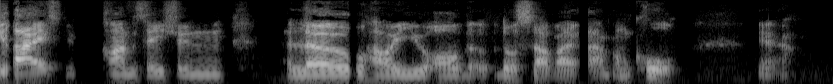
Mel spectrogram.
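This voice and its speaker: A man with an English accent and a bright, sharp tone talks at a medium pitch and a fairly slow pace, with long, frequent pauses, big swings in loudness, and a dry, close sound with no echo. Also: fairly even intonation. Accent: good English. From Thailand. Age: 20s. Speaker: actor. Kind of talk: casual chat.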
